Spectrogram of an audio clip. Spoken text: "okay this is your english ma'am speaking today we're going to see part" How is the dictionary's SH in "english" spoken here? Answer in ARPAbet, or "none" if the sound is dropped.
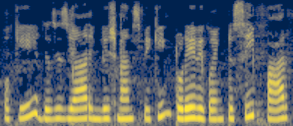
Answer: SH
